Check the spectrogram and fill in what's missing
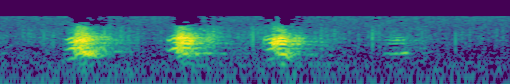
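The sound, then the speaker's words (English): A native dog barks three times in a steady rhythm, followed by a fainter fourth bark, sounding somewhat muffled over a quiet background hiss. “What's that? A dog barking.”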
